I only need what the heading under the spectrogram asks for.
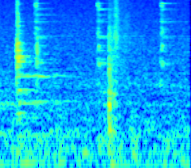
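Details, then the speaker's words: Bicycle mechanical disc brake after caliper adjustment, rotor slightly bent in storage: light uneven metallic ticks as the front wheel spins, disc rubbing the pad on one side; fixed by a quarter-turn on that side, then silent. "we can hear very slight voice, but it's actually hitting on the brake disc is actually hitting the pad on this side."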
